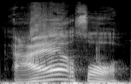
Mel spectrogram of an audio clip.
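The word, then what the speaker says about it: عَصَوْا: Okay, we have to pronounce this word like this. عَصَوْ. Make a letter Ain a light letter and make a letter Sad a heavy letter. Light and then Saw heavy.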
